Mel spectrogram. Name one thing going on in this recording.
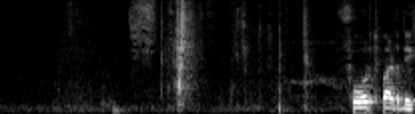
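A page of paper is turned with a rustle.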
